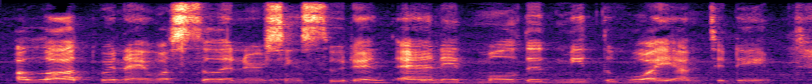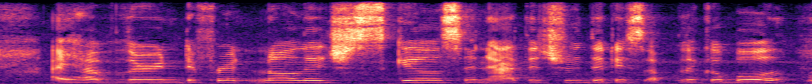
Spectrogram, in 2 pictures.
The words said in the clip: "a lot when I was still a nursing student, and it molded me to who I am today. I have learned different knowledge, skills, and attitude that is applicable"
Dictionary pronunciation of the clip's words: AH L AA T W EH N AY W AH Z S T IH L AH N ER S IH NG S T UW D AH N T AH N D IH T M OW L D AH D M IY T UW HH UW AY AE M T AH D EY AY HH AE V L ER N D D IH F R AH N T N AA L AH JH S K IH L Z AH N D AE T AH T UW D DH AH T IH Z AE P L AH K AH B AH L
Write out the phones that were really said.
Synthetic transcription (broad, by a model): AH L AA T W EH N AY W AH S T IH L AH N ER S IH NG S T UW D AH N T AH N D IH T M OW L D AH D M IY T UW HH UW AY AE M T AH D EY AY HH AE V L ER N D D IH F R AH N T N AA L AH JH S K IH L S AH N D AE T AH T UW D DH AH T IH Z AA P L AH K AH B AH L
